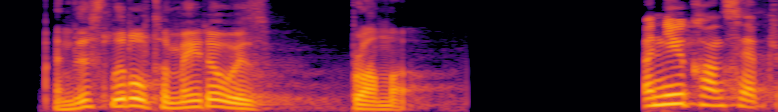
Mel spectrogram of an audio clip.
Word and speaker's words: Brahma: But we also call him Brahma. But in pronunciation, the H is not pronounced.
